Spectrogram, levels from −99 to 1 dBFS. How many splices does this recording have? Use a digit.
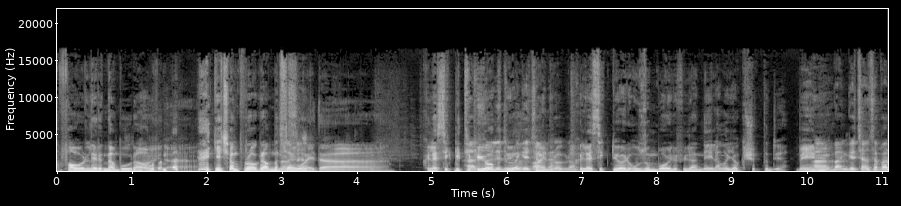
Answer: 1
